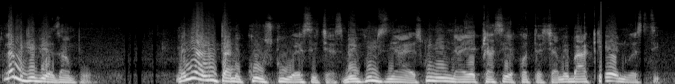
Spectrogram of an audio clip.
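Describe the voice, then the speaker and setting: On a talk show, a Ghanaian political commentator in his thirties argues emphatically about the budget, using rhetorical questions and repetition. His medium-pitched voice is very animated, racing, dark and slightly rough, and the audio is poor.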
